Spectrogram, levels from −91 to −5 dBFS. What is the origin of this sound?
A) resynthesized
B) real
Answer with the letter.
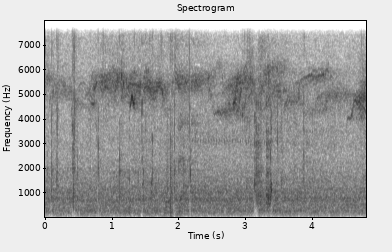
B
